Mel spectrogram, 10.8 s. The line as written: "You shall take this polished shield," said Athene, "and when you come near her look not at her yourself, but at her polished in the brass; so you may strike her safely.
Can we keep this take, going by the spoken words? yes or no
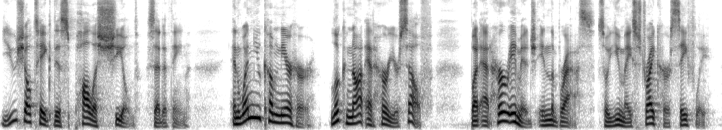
no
